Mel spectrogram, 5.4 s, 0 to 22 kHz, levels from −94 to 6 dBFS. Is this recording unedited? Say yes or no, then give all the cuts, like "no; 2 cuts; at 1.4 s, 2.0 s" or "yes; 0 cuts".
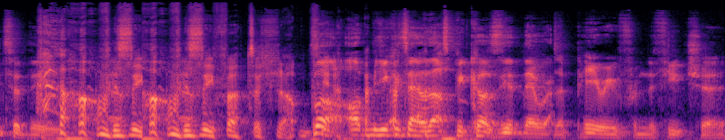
no; 2 cuts; at 1.1 s, 4.2 s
